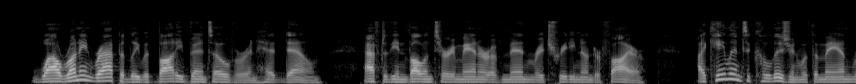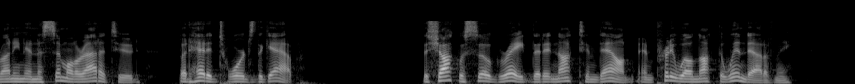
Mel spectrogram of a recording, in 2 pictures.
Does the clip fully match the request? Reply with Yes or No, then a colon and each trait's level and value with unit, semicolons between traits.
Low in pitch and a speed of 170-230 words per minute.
Yes: low, 120 Hz; average, 195 wpm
